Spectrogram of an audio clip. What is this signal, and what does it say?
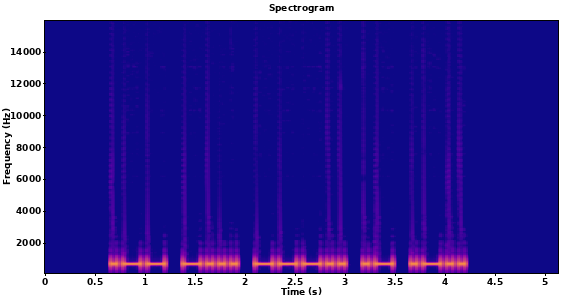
Morse code, heard as a keyed tone, about 20 wpm, 700 Hz. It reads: WB8AL
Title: USA Call Signs - 5 Characters - Repeated 2x - 20wpm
